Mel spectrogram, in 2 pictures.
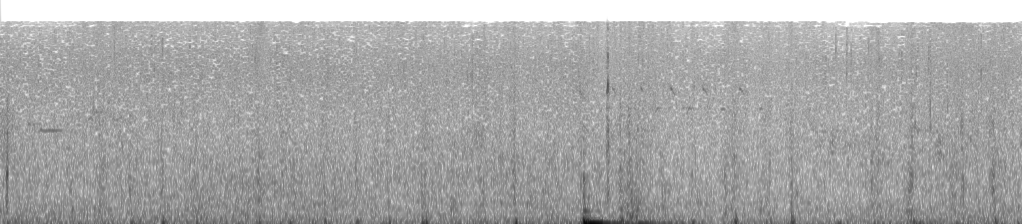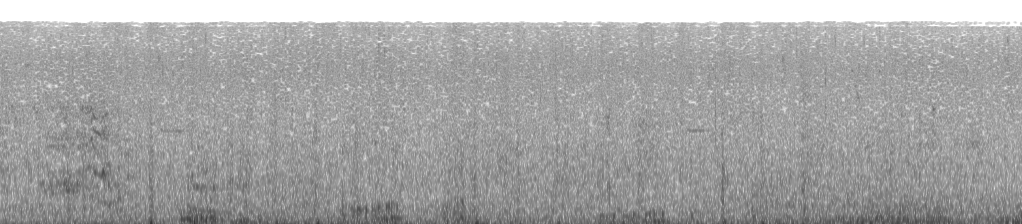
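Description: Footsteps swish through tall grass and leafy plants.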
